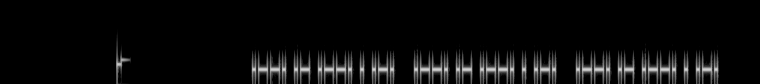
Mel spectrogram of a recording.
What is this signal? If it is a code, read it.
Morse code, heard as a keyed tone, about 40 wpm, 700 Hz. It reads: PAPER PAPER PAPER
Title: Top 500 Words Repeated 40wpm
